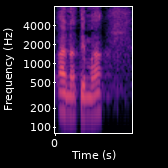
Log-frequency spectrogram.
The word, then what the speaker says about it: anatema: La palabra anatema en griego se pronuncia prácticamente igual, anatema, se escribe con las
